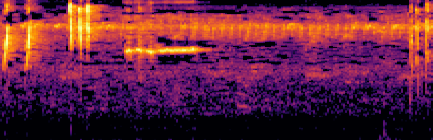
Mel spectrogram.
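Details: Sunbird song used as a lure for captive birds: a few loud high chirps, then a thin, steady whistle lasting about half a second, followed by softer hissy twittering.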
